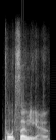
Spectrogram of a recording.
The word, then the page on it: portfolio: British English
